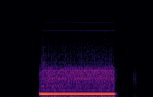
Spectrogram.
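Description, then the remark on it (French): A single steady telephone ringing tone sounds once for about a second, clear and fairly loud, then cuts off into silence, as a phone call is placed to someone's mother. There is no talking. “on appelle tout de suite Lydia au téléphone, d'accord? Ça marche. C'est parti, Dylan, on y va. Ça sonne chez maman Lydia”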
